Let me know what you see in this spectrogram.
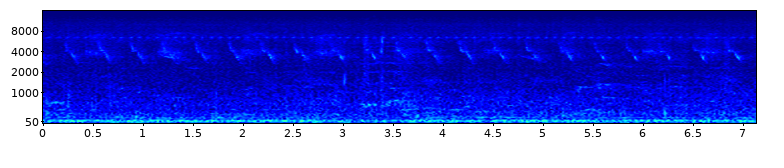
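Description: A bird calling over and over, short chirps that fall in pitch, about three a second, over a low steady rumble.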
